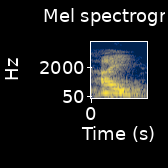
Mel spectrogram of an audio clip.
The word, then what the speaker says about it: high: दूसरा क्या, हाई, हाई means क्या होता है, ऊंचा, HIGH, यहाँ पे भी लास्ट में आ गया, वर्ड के लास्ट में GH आ गया, वर्ड के लास्ट में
